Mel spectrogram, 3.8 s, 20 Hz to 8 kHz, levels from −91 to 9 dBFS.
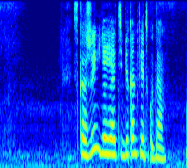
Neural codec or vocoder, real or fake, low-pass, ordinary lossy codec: codec, 16 kHz, 4 kbps, FreqCodec, smaller model; fake; none; none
